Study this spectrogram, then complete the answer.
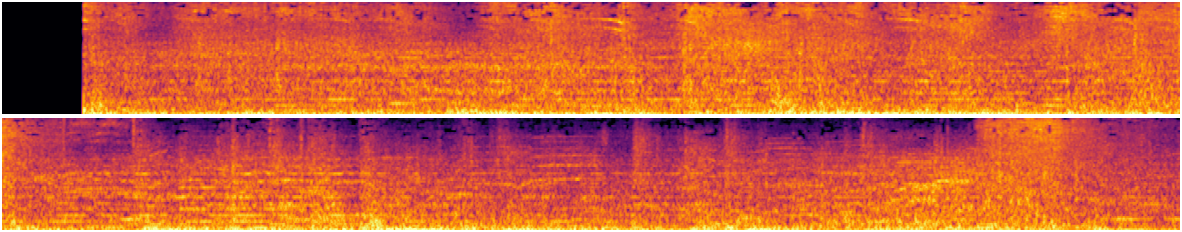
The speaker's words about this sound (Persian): پل داره فرو میریزه.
